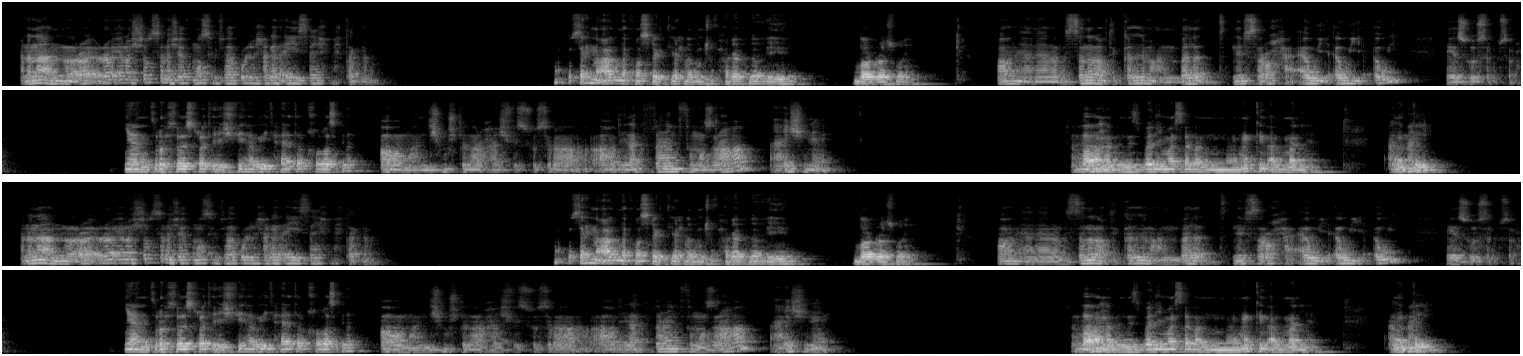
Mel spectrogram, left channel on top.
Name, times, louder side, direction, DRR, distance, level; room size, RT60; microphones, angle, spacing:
voice 1, 0.2-3.7 10.0-14.0 14.4-15.1 19.0-23.4 25.9-26.3 29.0-29.4, left 1 dB, 90° left, 2.4 m, -25 dB
voice 2, 5.5-8.0 8.5-9.1 16.4-18.8 25.9-28.4 29.1-29.4, equal, ahead, 1.0 m, -20 dB
8.7 x 5.0 x 3.9 m
head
